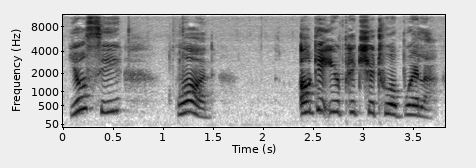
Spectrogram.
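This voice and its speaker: A woman's voice: sits high, expressive, measured pace, voice pushed up. A woman voicing an eager, bossy young girl who calls out urgently in a storybook. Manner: urgent, calling out.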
